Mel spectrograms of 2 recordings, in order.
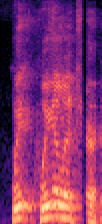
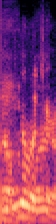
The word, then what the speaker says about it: Wheelator: Wheelator. It's a play on the mispronunciation. Okay, play on Wheelator.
